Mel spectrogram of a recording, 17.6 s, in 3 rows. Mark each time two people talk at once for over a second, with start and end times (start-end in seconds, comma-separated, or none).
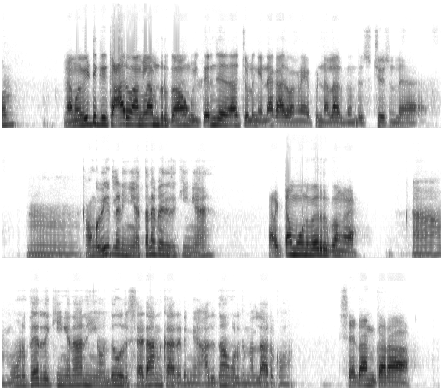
none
